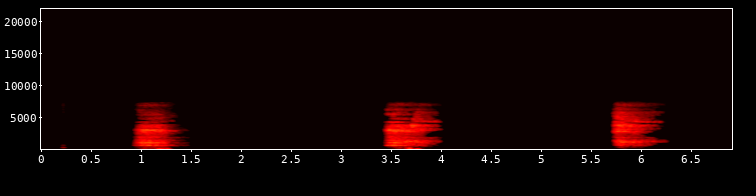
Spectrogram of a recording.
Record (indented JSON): {
  "exhalation_length": "6.9 s",
  "exhalation_amplitude": 2641,
  "exhalation_signal_mean_std_ratio": 0.33,
  "survey_phase": "beta (2021-08-13 to 2022-03-07)",
  "age": "18-44",
  "gender": "Female",
  "wearing_mask": "No",
  "symptom_none": true,
  "smoker_status": "Never smoked",
  "respiratory_condition_asthma": true,
  "respiratory_condition_other": false,
  "recruitment_source": "REACT",
  "submission_delay": "1 day",
  "covid_test_result": "Negative",
  "covid_test_method": "RT-qPCR",
  "influenza_a_test_result": "Negative",
  "influenza_b_test_result": "Negative"
}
